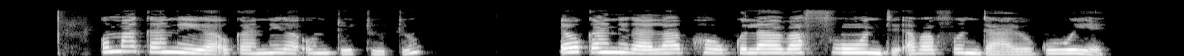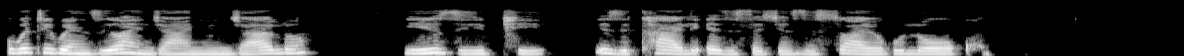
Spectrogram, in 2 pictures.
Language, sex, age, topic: North Ndebele, female, 25-35, education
